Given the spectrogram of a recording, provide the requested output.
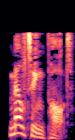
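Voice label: "melting pot", British English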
